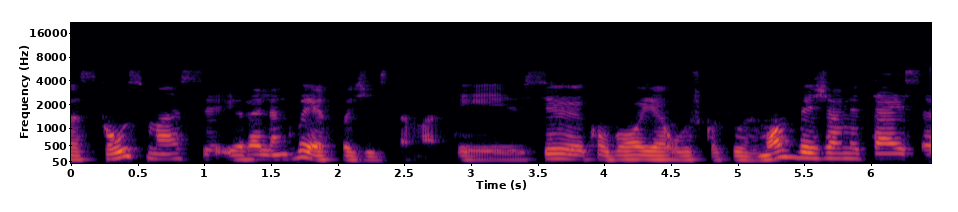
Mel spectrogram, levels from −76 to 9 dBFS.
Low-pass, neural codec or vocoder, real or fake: 5.4 kHz; none; real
